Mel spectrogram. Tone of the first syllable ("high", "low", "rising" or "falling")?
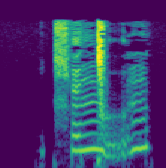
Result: rising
